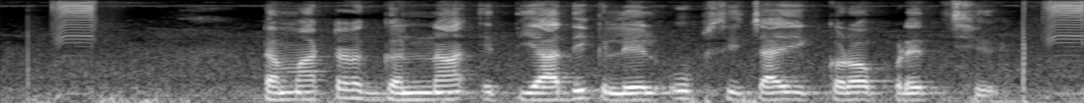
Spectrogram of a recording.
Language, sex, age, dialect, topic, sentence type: Maithili, male, 18-24, Southern/Standard, agriculture, statement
